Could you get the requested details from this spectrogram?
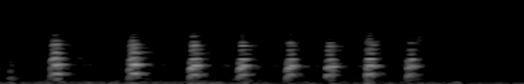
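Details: A coop flock of hens and young chickens of mixed breeds, including Rhode Island Red and Light Brahma. There are eight full, throaty clucks spaced roughly a third of a second apart over faint low hum.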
